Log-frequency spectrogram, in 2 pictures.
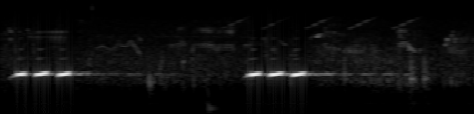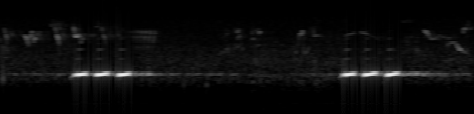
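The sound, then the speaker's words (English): A crested bird in Ireland gives a soft, hollow, cuckoo-like call of three quick notes, repeated four times at steady intervals, with fainter chirps of other birds in the background. “let's have a listen to how the bird sounds.”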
